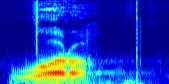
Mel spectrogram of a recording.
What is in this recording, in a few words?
"woro", Bambara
